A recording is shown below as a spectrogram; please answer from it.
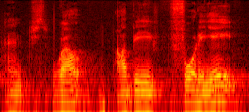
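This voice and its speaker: A man's voice: on the low side, steady tone, a little slow, a little hiss or hum. A middle-aged man co-hosting a casual talk show, rambling and repeating himself as he gives advice. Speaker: co-host. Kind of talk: casual chat.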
